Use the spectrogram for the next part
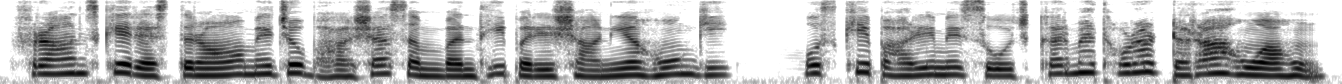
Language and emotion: Hindi, fearful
